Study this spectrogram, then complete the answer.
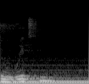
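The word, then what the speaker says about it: Whitten: what's your name against her my last name is spelled w-h-i-t-t-e-n my first name is George I reside in Greenwood is in Mr Whitton correct all right thank you so much for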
